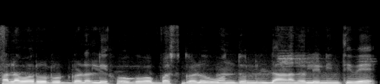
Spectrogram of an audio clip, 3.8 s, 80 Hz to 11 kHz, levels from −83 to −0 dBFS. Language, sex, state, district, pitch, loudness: Kannada, male, Karnataka, Bangalore, 135 Hz, -16 LUFS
